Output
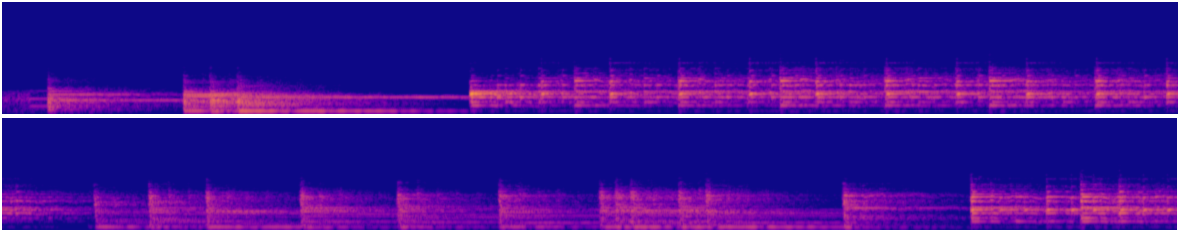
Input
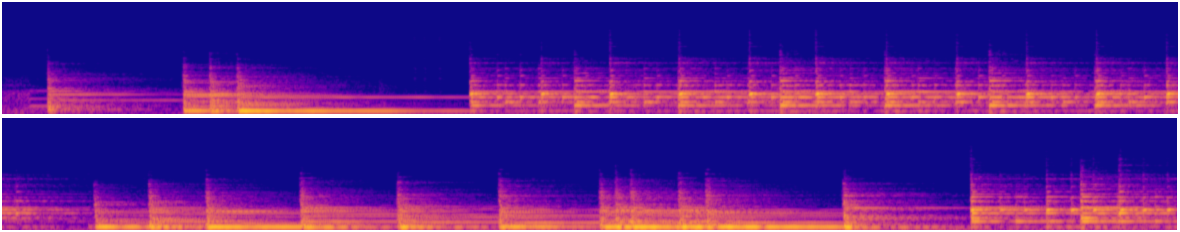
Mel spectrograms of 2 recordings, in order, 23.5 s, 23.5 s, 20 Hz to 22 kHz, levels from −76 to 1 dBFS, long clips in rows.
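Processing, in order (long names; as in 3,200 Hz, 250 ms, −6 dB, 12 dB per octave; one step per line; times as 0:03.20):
band-pass filter sweep 430 Hz → 1,300 Hz, 0:04.14–0:05.58
feedback echo with a swinging delay time 195 ms, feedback 55%, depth 148 cents, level −12 dB
level −3 dB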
